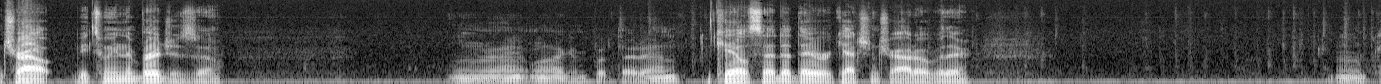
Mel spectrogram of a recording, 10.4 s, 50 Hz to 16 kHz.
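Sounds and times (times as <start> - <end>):
speech: 0.0 - 1.8, 3.4 - 7.4
steady low hum: 0.0 - 10.3
typing on a computer keyboard: 6.8 - 10.3.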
